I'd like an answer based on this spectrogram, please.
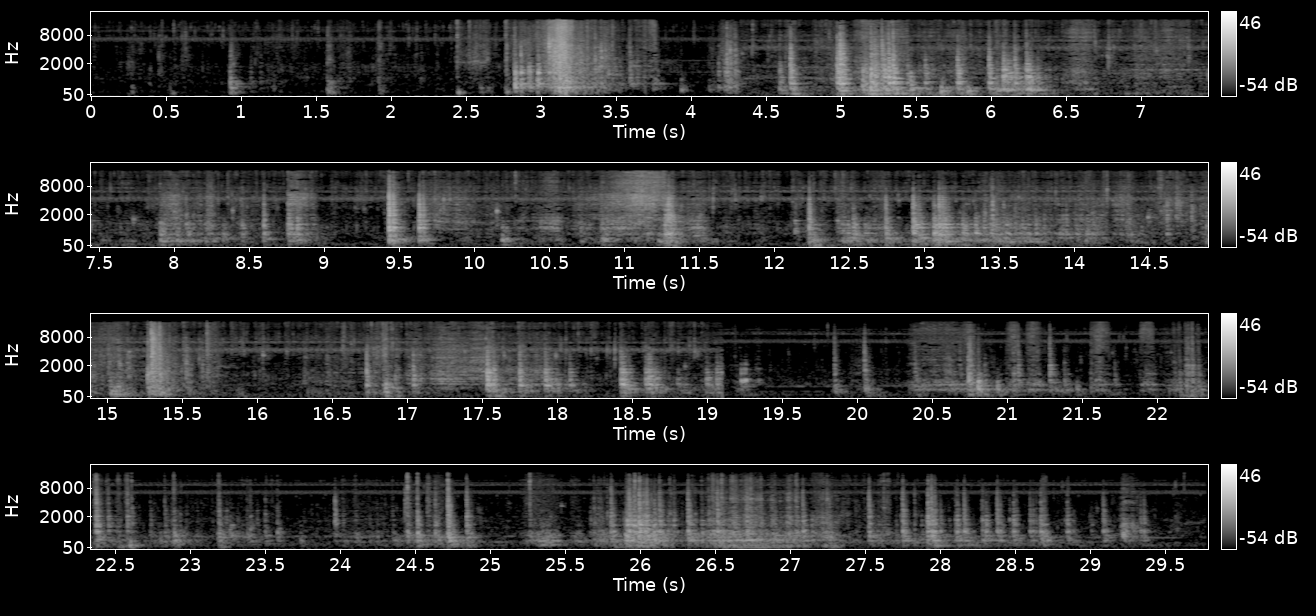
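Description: Irregular clicking, knocking and clattering of hand work, with a few louder clusters of knocks.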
